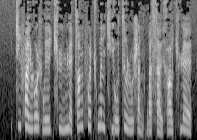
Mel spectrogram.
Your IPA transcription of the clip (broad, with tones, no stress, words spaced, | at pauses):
t͡ɕi˥˧fa˥˧ɪ̯ɻo˥˩ʊ̯ʂwe˧˥ɪ̯ t͡ɕʰy˧˥n ɥɛ˨˩ t͡sɑ˥ŋfɤ˥˧ʈ͡ʂʰwə˥˩nt͡ɕʰjo˧˥ʊ̯ t͡sɹ̩˥˩ɻu˧˥ʂa˨˩nkwä˧˥ sa˨˩ɪ̯ xɑ˥˧ʊ̯t͡ɕʰɥɛ˥˩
